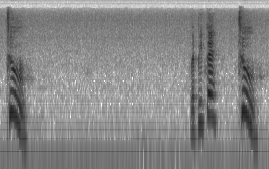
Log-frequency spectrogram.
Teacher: la T en inglés es diciendo la T, pero de una forma que soples aire hacia afuera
